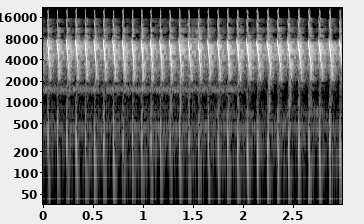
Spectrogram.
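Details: A hill prinia sings for cage-bird training: sharp, high notes repeated rapidly and evenly, each note accompanied by a low soft beat.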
